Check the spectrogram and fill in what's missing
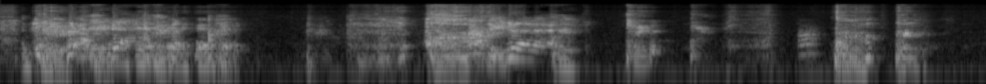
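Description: A person coughs and clears their throat in short, rough bursts, mixed in with loud casual conversation between several people nearby.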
